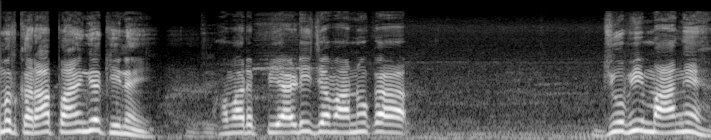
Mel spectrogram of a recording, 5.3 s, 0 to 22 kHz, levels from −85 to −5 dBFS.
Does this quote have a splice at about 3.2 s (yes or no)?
no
